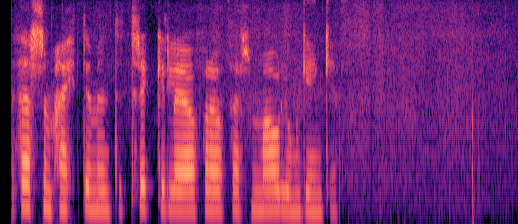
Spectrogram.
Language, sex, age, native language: Icelandic, female, 13, Icelandic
